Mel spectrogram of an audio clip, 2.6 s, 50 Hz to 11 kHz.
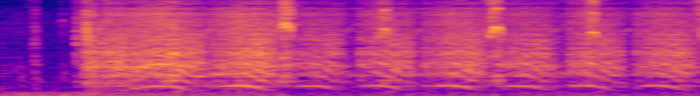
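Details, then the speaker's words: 2006 or 2007 Mazda 6 V6 from auction, cranks but won't start: fast, light, even cranking, no labored compression pulses; hose test at plug hole shows one cylinder dead, others weak. No compression; oil changes neglected, timing chain has play. "Notice that? Not a damn thing came out of here. Those two showed a little bit of signs of some kind of compression, but that one dead."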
